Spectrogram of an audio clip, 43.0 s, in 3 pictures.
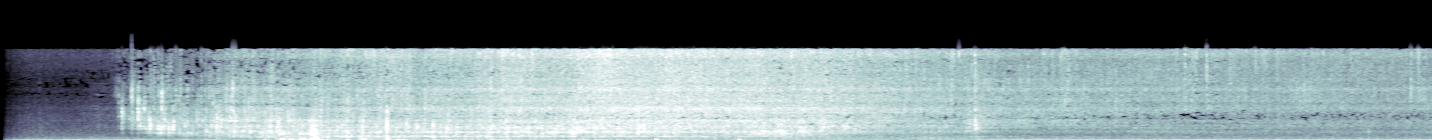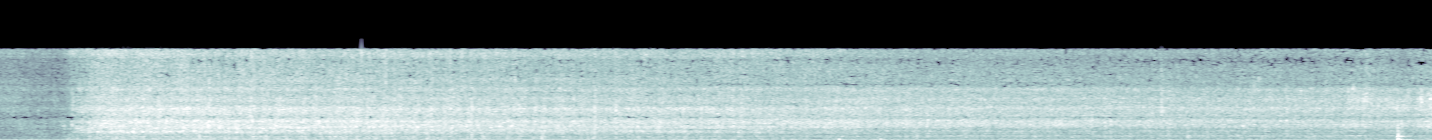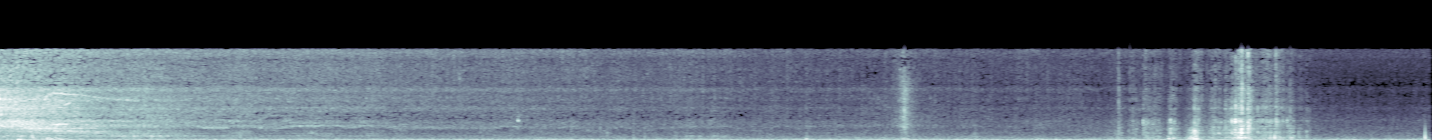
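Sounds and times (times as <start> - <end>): dough sizzling in hot oil: 1.2 - 35.0.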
